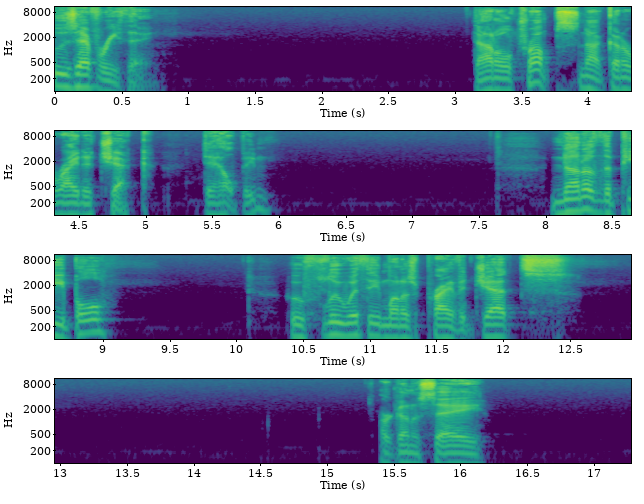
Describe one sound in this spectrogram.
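A middle-aged man speaks calmly into a close microphone, with pauses.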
